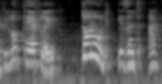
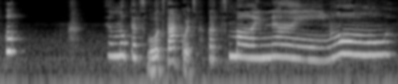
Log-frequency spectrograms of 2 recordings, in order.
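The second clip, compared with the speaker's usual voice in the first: delighted squeal; 13 semitones higher, slower than usual. Real, not acted. Finding her childhood name in book.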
